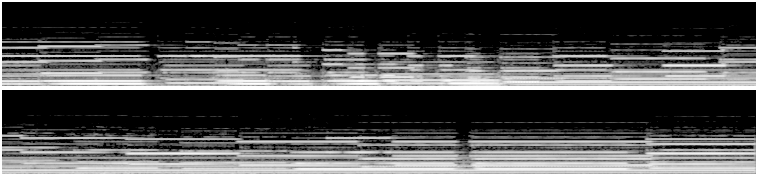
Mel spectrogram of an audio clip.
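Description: Organ playing slow, held chords with a melody moving above them; about eight seconds in, a low bass note comes in and is held under the changing chords.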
